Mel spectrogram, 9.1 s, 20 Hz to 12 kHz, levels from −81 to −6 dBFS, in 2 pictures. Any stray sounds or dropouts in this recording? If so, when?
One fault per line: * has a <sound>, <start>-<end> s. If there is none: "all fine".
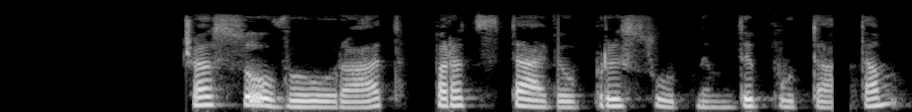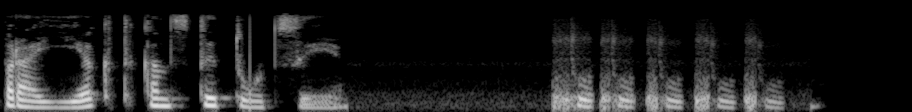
* has a dropout, 4.2-4.3 s
* has a laugh, 7.3-8.5 s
